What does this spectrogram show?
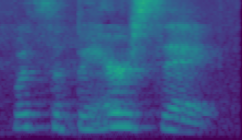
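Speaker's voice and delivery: ordinary talk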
